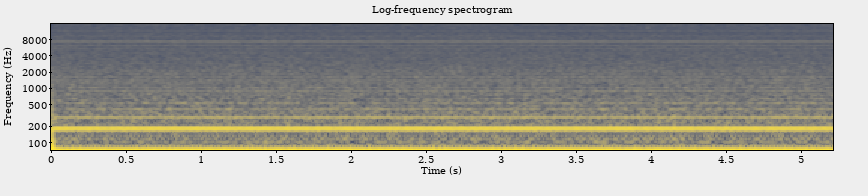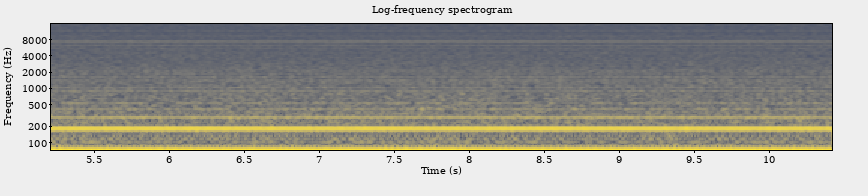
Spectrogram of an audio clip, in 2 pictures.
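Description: Steady low electrical hum, unchanging throughout, with no other sound over it.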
